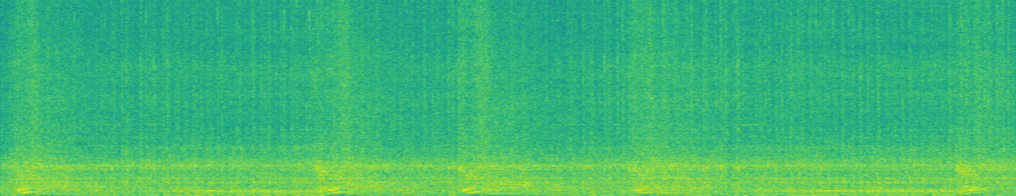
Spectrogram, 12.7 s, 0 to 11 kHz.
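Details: Neglected 1996 Ski-Doo Formula 3 600 triple two-stroke snowmobile, after carb cleaning, choke adjustment and carb sync, on choke; revving blips about every two seconds, picking up cleanly and dropping back without bogging. Runs well.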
